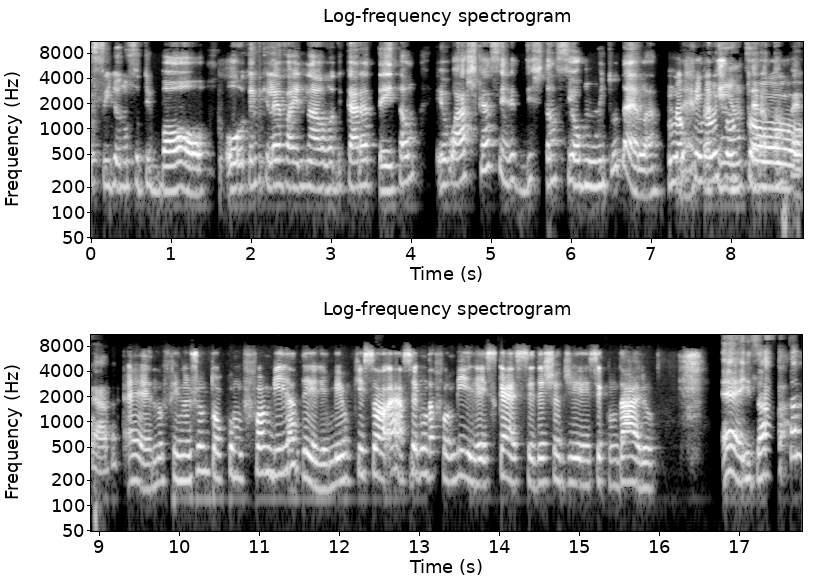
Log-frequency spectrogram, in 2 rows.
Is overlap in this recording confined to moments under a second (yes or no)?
no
